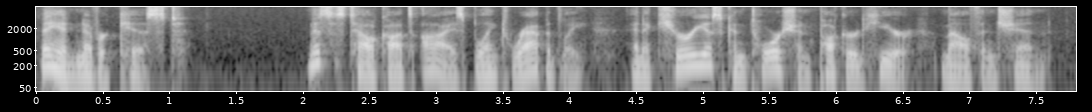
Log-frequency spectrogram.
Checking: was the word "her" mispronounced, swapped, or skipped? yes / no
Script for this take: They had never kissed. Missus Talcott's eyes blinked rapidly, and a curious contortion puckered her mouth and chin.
yes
